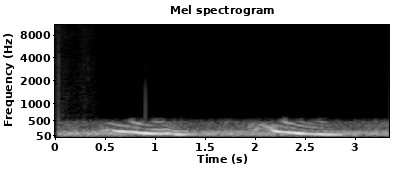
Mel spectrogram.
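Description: Two low, descending sei whale calls sweep downward in pitch, each lasting about a second, separated by a short pause, heard clearly underwater against a faint low rumble.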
